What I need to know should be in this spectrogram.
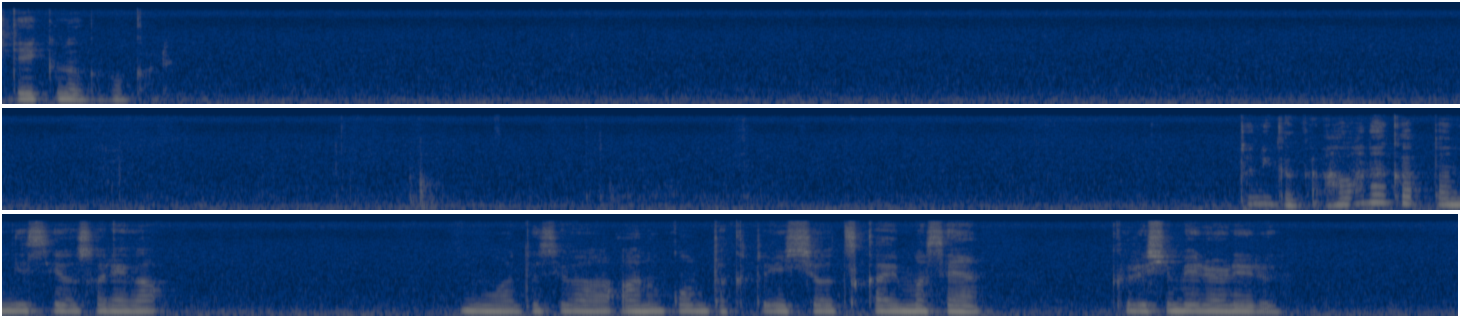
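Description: A young woman speaks softly and close by, with long pauses.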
